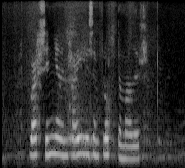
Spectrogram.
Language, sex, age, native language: Icelandic, female, 20-29, Icelandic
